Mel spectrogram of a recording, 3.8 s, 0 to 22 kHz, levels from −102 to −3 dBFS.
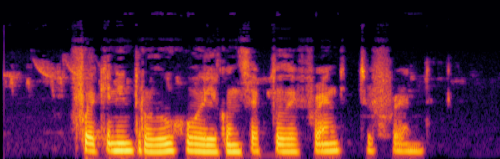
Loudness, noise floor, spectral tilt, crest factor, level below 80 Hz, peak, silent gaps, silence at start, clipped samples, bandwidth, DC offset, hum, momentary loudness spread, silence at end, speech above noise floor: -16 LUFS; -36 dBFS; -7 dB/octave; 14 dB; -56 dBFS; -2 dBFS; none; 0.05 s; under 0.1%; 7.4 kHz; under 0.1%; none; 15 LU; 0.6 s; 21 dB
